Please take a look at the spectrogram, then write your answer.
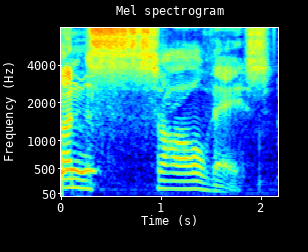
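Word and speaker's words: Gonçalves: Gonsalves. Gonsalves. Yeah. I pronounced it Gonsalves. right. Okay, good. Hey, Ms. Potash, thank you. C has an S in Gonsalves.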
